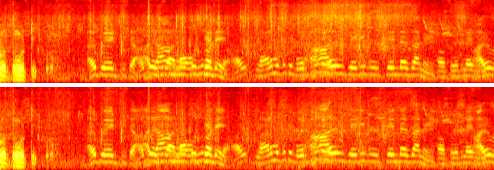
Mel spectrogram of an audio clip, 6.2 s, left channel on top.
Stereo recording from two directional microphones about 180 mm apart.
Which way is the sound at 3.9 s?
30° right (ahead or behind).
